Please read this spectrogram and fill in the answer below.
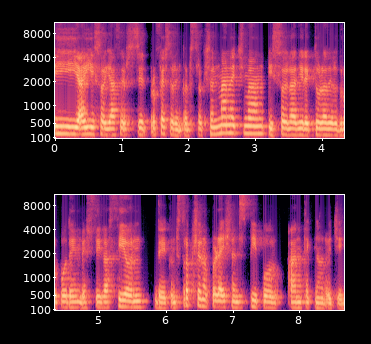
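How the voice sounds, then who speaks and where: Speaking in a Catalan accent at a moderate pace, a woman keeps a fairly even intonation and a dark, mellow tone. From Catalonia, Spain (Terrassa, near Barcelona). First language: Catalan (speaking Spanish). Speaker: university professor. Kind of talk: lecture. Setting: lecture hall with live and online audience. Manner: halting.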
